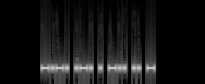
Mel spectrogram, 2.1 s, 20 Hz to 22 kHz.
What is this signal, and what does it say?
Morse code, heard as a keyed tone, about 50 wpm, 700 Hz. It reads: CREDIT
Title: Sentences from Top 1000 Words - New Word Drill - 50wpm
